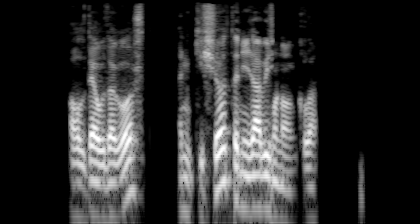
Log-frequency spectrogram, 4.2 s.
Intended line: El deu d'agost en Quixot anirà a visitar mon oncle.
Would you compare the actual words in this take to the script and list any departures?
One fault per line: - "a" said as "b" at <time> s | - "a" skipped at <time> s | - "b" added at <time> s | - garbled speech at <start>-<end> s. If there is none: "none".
- "visitar" skipped at 2.7 s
